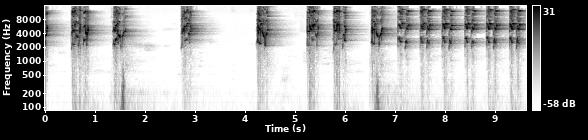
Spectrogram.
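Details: Lovebird singing: harsh, high, scratchy chirps, first spaced out with pauses of about a second, then speeding into a quick run of clipped notes near the end.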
